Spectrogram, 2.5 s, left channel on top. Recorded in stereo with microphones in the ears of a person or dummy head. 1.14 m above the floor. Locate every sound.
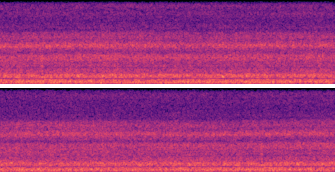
Only background noise.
